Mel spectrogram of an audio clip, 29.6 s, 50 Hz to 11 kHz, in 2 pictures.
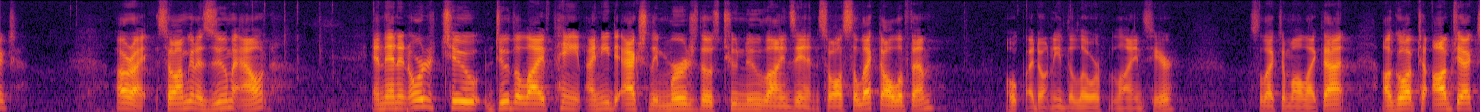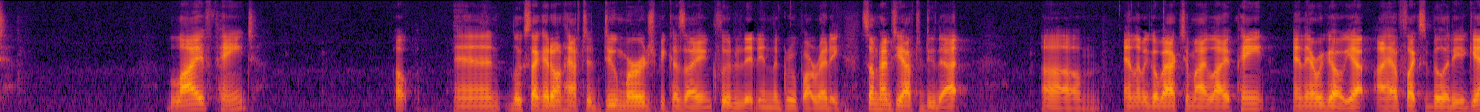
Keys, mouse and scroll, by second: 2.5 ctrl+-, 2.9 ctrl+-, 3.2 ctrl+-, 8.1 click, 9.2 click, 10.2 click, 12.6 click, 14.3 click, 21.6 Escape, 22.7 click, 26.1 click.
